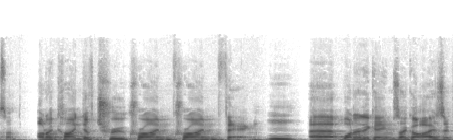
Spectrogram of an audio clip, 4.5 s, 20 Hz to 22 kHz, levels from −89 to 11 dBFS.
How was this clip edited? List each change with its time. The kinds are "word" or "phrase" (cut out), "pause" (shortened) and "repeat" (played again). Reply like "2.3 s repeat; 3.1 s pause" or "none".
1.7 s repeat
